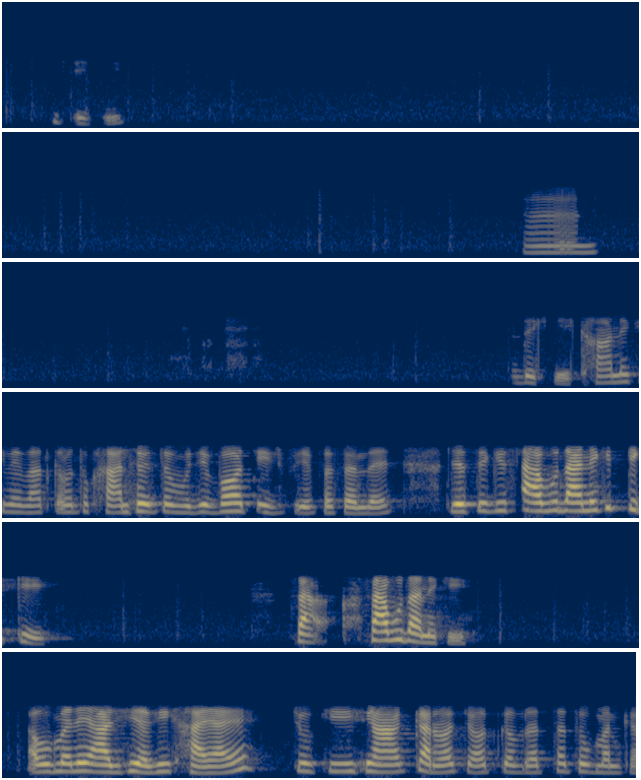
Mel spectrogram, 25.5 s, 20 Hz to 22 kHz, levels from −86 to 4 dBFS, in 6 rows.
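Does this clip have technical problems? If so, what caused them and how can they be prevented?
No, there are no faults.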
